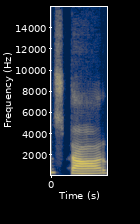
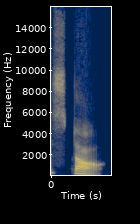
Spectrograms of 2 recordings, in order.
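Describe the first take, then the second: First: Indian English. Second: स्टार in British English, final r silent, long aa; British English स्टार, no r at the end. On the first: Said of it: "Indian English में हम स्टार को स्टार ही बोलते हैं". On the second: Teacher showing British English star without the r. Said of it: "British English में हम क्या बोलते हैं?". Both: Shown as a demonstration.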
